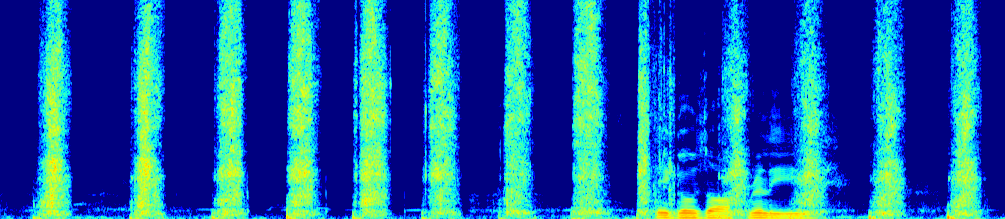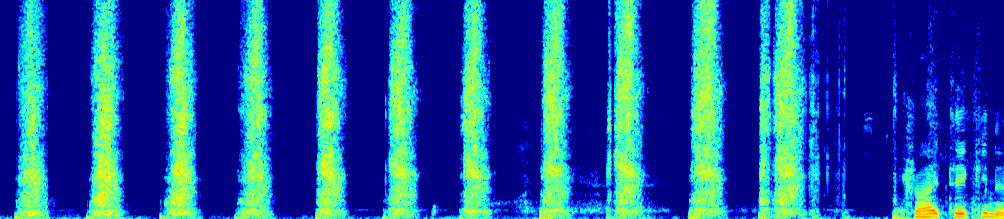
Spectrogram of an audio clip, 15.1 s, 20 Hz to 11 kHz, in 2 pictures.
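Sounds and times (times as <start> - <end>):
wire brush scrubbing foam: 0.2 - 15.0.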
